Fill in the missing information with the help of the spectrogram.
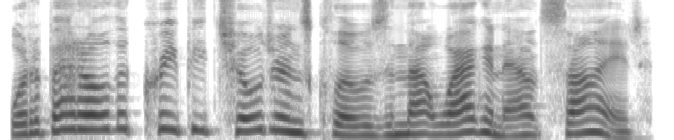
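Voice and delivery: high, loud wail. A narrator's reading. Sarah confronts the circus folk, wailing. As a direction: wail the question at a high pitch. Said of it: "wailed Sarah".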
